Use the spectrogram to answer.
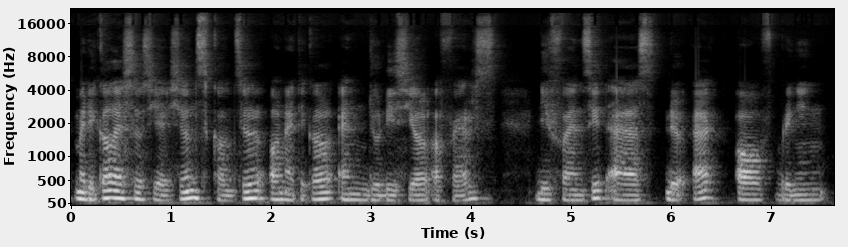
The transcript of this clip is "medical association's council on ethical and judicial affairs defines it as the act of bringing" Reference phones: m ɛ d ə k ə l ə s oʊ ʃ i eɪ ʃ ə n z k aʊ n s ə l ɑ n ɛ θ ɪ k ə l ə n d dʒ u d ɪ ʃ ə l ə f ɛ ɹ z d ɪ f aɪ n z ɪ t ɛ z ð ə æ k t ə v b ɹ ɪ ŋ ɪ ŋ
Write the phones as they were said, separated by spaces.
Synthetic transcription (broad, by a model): m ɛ d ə k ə l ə s oʊ s i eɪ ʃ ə n s k aʊ n s ə l ɑ n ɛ t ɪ k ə l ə n dʒ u d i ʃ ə l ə f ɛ ɹ s d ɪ f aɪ n s ɪ t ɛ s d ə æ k t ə f b ɹ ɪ ŋ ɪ ŋ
